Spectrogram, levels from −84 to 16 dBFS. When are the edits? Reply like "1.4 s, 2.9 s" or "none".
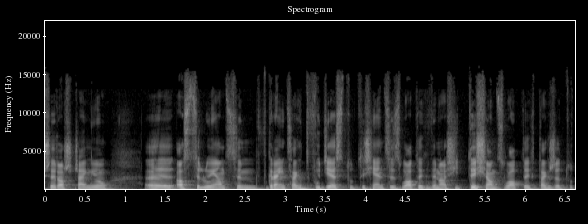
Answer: none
